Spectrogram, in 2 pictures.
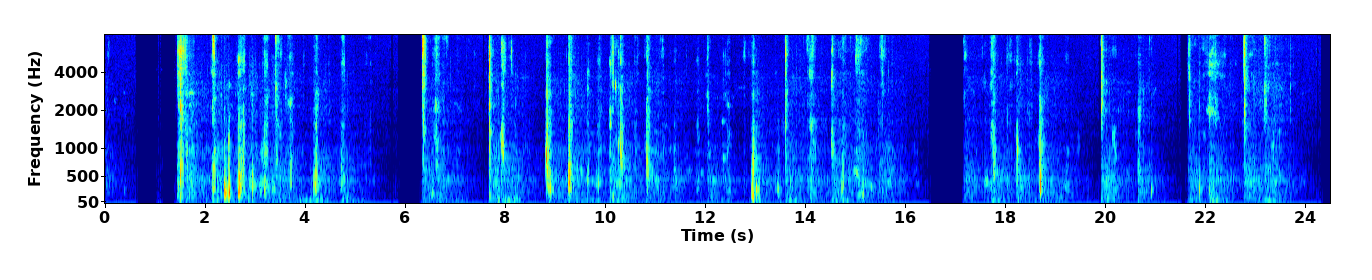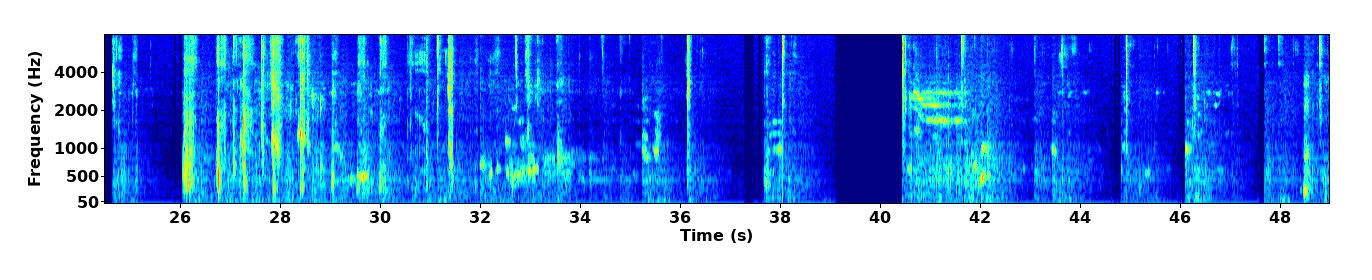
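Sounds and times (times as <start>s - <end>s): wet chewing and lip smacks: 1.4s - 4.9s, 7.6s - 15.8s, 26.0s - 35.0s, 36.1s - 36.5s
food crunching: 1.4s - 5.4s, 6.3s - 7.0s, 7.6s - 15.9s, 21.6s - 23.8s, 26.0s - 36.8s, 40.4s - 48.9s.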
